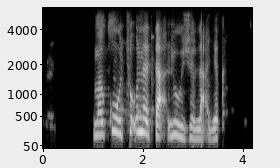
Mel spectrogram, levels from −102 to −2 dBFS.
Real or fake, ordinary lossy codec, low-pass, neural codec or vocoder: fake; Opus, 24 kbps; 5.4 kHz; autoencoder, 48 kHz, 128 numbers a frame, DAC-VAE, trained on Japanese speech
